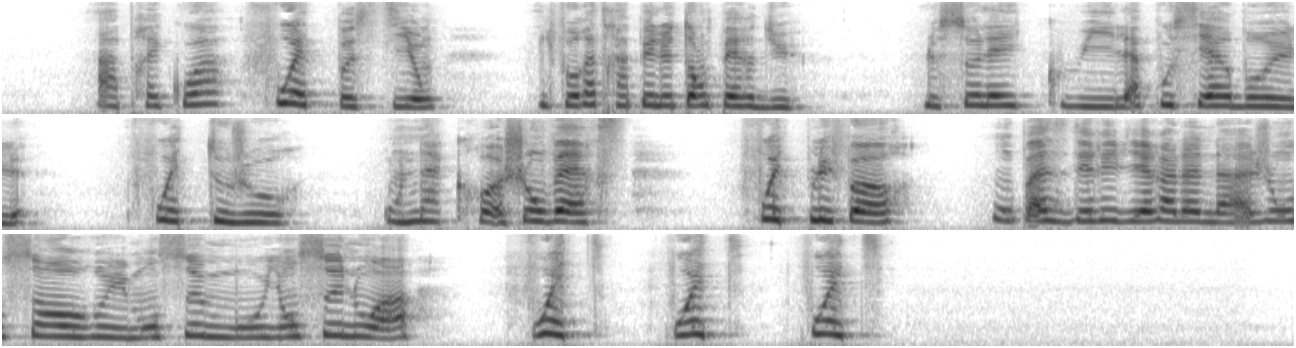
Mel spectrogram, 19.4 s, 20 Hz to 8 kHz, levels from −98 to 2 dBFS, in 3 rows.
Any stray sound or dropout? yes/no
no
